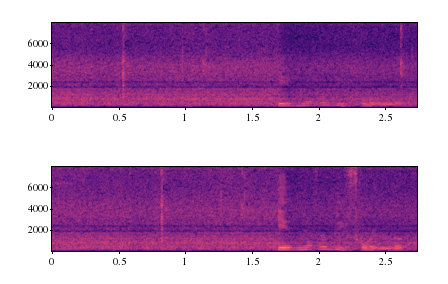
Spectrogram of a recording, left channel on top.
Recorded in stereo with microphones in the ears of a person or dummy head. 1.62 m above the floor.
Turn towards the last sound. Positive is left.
turn(degrees=-60)  # may be behind; listen again after turning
